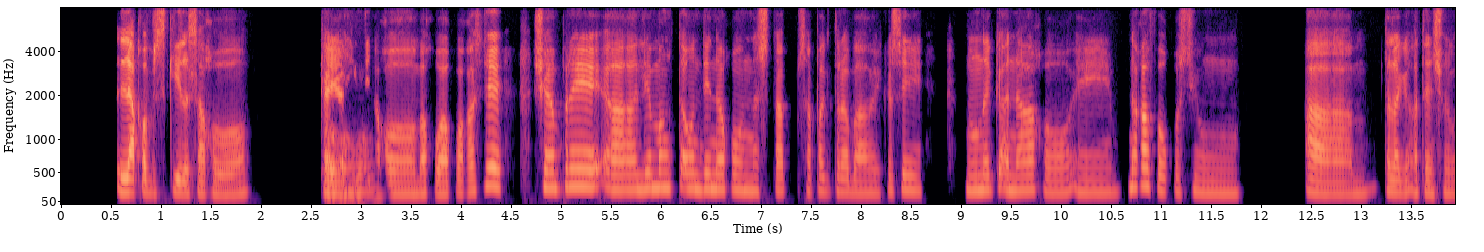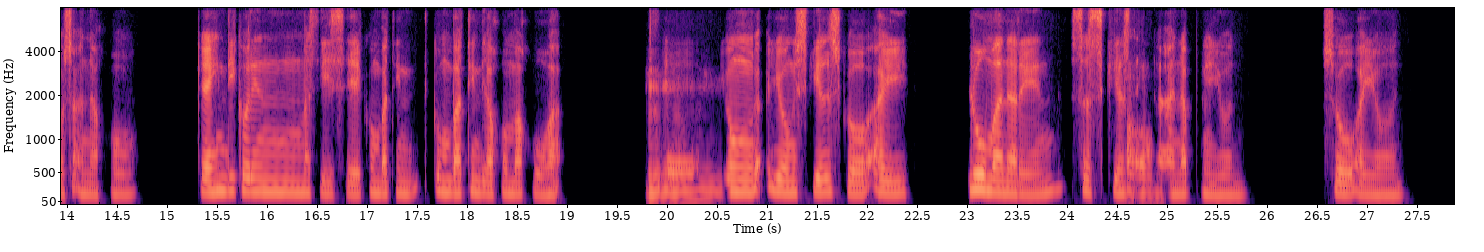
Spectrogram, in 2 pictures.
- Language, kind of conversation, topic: Filipino, advice, Bakit ako laging nag-aalala kapag inihahambing ko ang sarili ko sa iba sa internet?
- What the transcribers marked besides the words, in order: none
